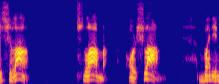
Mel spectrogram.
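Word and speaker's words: שלום: And in Western Aramaic, they make all the A's O. All the alops become O because of the Canaanite influence. And so, uh, that's why they say shalom.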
